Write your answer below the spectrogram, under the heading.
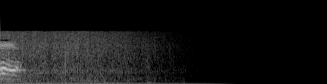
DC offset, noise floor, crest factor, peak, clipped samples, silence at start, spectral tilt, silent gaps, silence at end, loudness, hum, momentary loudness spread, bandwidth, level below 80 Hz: under 0.1%; -64 dBFS; 22 dB; -10 dBFS; under 0.1%; 0 s; -5 dB/octave; none; 0.85 s; -31 LUFS; none; 22 LU; 5 kHz; -56 dBFS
